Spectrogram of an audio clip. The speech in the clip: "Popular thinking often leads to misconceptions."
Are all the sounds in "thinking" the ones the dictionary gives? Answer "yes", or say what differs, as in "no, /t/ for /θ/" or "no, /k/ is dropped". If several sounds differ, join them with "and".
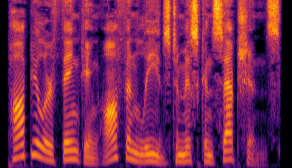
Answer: yes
